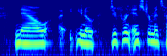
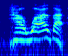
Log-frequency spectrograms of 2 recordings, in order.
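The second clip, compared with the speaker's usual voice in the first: [name] voice; 3 semitones higher, slower than usual. Shown as a demonstration. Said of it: "the way that I imagine [name]".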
